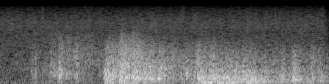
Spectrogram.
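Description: Water roars and rushes in a heavy, continuous torrent from two opened gates of the Thebi dam in Amreli after heavy rain, surging louder after the first second and staying powerful throughout.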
